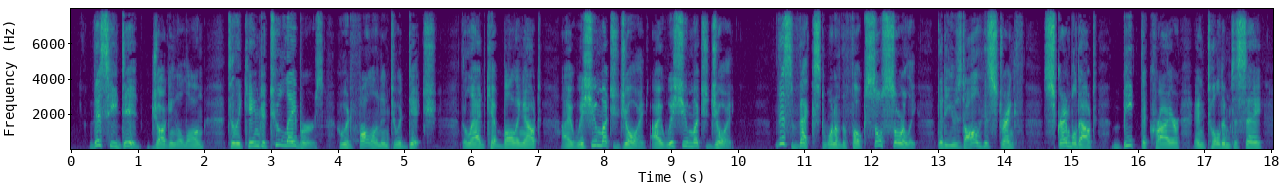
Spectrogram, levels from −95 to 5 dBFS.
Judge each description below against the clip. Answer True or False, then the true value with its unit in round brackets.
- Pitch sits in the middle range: True (155 Hz)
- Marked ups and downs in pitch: True (6.9 semitones)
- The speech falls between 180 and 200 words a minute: True (185 wpm)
